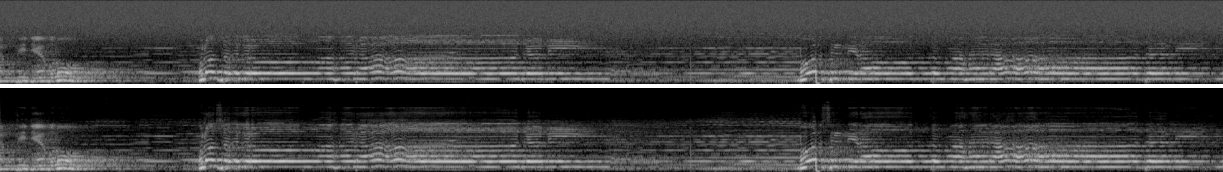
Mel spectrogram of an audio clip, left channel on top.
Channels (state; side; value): noise; left; hiss, 5 dB below the sound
